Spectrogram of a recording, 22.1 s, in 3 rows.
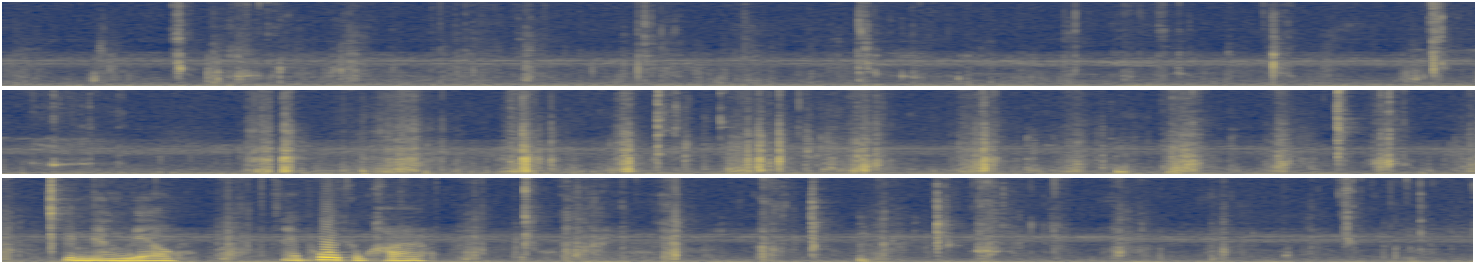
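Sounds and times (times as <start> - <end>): chewing and mouth sounds: 0.4 - 8.0, 8.6 - 16.2, 16.9 - 22.0
spoon and fork scooping food: 10.5 - 11.4.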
